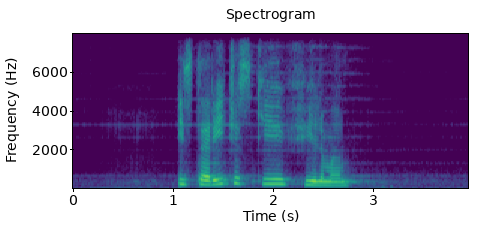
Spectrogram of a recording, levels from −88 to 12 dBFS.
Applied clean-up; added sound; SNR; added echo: neural separator model SepFormer DNS4.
